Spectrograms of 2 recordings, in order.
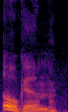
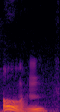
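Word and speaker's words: Ogham: Oklahoma this right here o gyum pronounced oakum modern Irish ohm or old Irish ogum is an early medieval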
